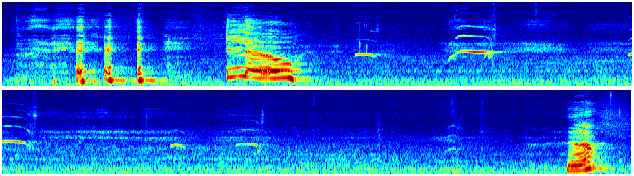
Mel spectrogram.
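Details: Ragdoll kittens in a central Kansas home cattery give several thin, high, arched mews between bursts of a woman's speech, with a low hum throughout.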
